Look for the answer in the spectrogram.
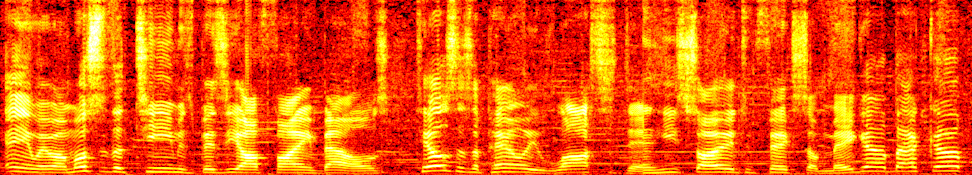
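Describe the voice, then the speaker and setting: A young man reviews games in an informal, excitable way. His voice is high and bright, moving through scripted narration with casual comic asides over faint music. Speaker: video game reviewer.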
